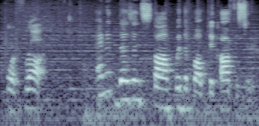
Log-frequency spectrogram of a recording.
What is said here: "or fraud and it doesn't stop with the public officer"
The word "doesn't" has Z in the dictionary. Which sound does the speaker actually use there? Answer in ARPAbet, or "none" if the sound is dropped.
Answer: Z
